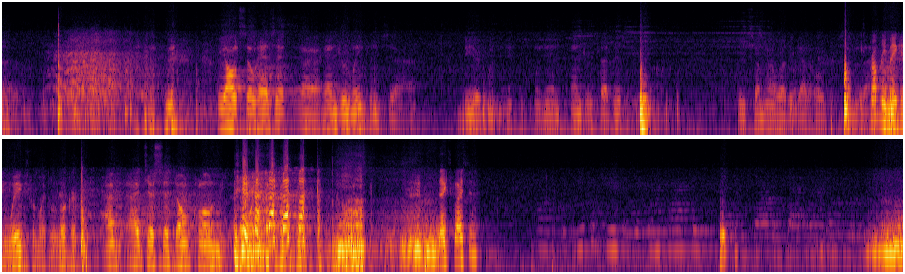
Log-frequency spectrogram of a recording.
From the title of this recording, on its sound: Panel From Comic Con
